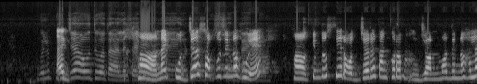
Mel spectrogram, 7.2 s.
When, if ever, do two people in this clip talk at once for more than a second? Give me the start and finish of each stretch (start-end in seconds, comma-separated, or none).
1.9-3.8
